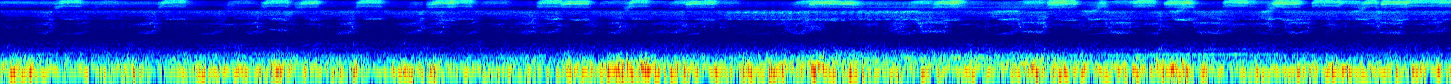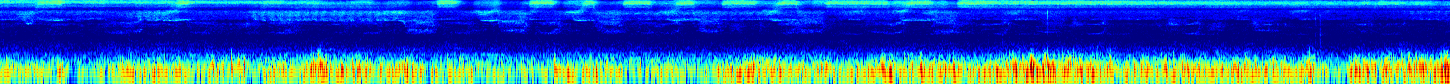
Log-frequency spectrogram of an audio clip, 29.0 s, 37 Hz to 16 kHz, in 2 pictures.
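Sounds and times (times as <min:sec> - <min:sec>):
wind rumble on microphone: 0:00.0 - 0:29.0.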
